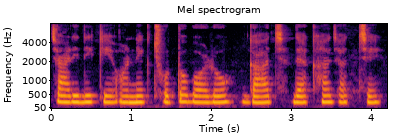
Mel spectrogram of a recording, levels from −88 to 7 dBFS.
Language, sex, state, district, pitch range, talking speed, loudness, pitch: Bengali, female, West Bengal, Cooch Behar, 220-230 Hz, 100 wpm, -14 LUFS, 225 Hz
